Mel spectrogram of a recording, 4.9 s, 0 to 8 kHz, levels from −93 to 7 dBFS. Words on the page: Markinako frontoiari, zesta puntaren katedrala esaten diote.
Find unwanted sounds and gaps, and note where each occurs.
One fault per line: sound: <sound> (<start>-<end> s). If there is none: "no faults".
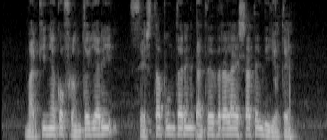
no faults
